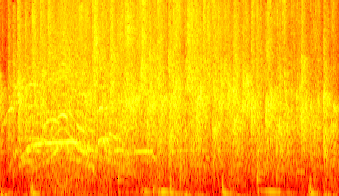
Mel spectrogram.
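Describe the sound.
Audience applause welcoming a speaker onto the stage for an evening lecture, dense and steady clapping that stays loud for the whole stretch with only a slight easing at the very end.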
